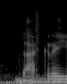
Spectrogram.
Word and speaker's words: Dacre: ¿Cómo lo pronunciarían? ¿Dacre? No. Dacre, yo. Dacre. Ahí yo leo Dacre.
